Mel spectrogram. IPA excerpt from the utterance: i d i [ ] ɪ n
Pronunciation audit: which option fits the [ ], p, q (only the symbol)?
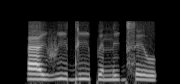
p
